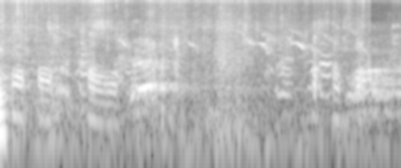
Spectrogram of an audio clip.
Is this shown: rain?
no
